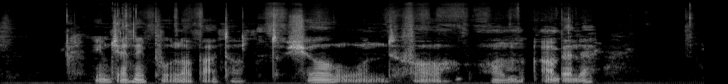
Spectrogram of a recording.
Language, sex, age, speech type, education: Nigerian Pidgin, male, 30-45, spontaneous, tertiary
